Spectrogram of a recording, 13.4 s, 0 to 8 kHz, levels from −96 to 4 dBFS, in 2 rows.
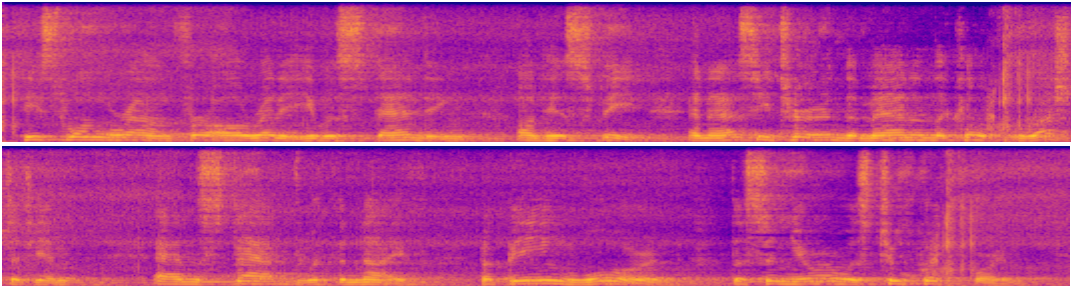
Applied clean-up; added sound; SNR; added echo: none; Hiss; 19 dB; reverberation time 2.4 s.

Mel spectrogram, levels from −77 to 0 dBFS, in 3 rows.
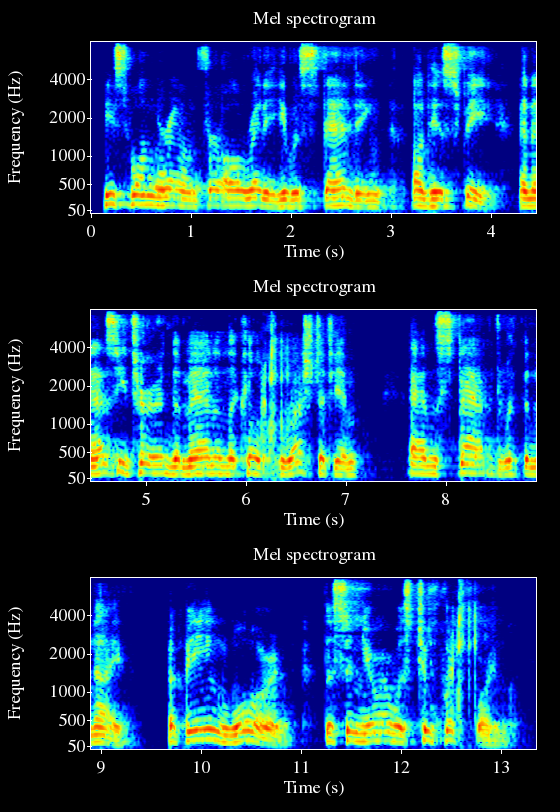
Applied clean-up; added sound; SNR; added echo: neural mask model DeepFilterNet 3.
